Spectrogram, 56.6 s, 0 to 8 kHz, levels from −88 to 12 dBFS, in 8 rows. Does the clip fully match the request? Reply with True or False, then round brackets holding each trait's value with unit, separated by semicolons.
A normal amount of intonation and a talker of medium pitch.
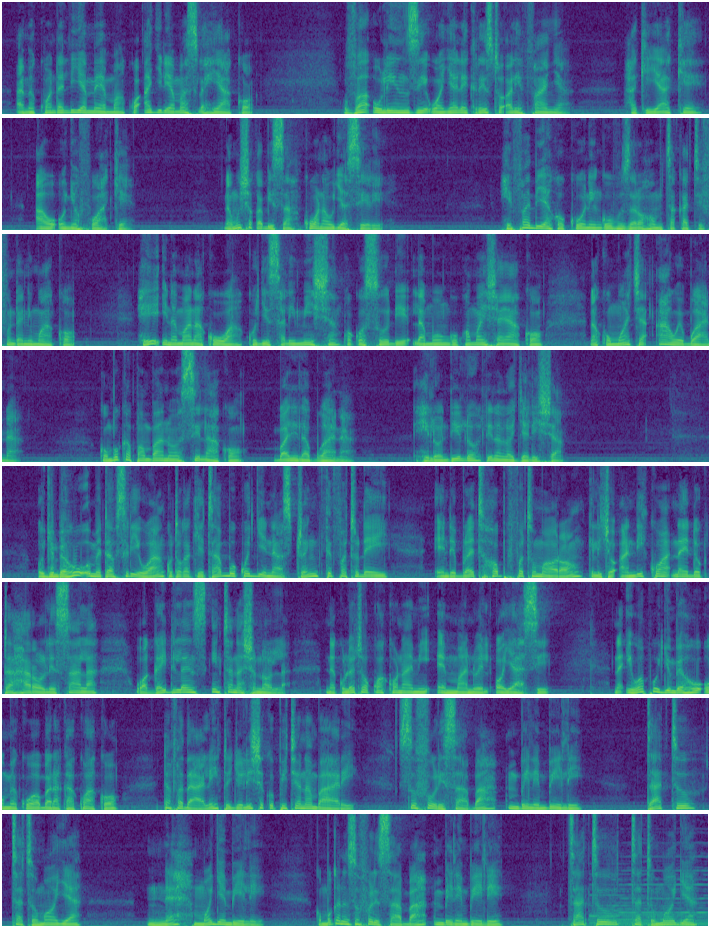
False (3.4 semitones; 110 Hz)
